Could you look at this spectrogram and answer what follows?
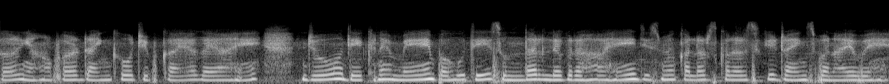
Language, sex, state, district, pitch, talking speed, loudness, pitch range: Hindi, male, West Bengal, Paschim Medinipur, 210 Hz, 170 wpm, -15 LUFS, 200-220 Hz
